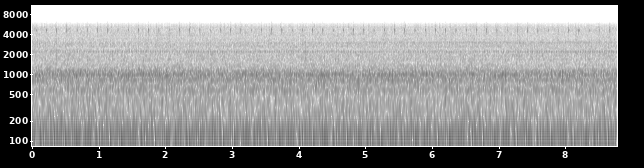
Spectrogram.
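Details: 1998 Subaru GT at idle, hot after revving: light fairly regular tick near three per second over the engine note, appearing once hot; cause not confirmed.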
